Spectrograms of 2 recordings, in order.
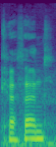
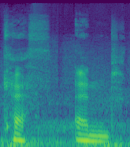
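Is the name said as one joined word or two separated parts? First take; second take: joined; separated. First: The name runs together without a break. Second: The name has a break between its parts. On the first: The speaker calls it right. "Would be like that" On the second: The speaker calls it wrong. "rather than Keth End. There'd be less uh, separation"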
